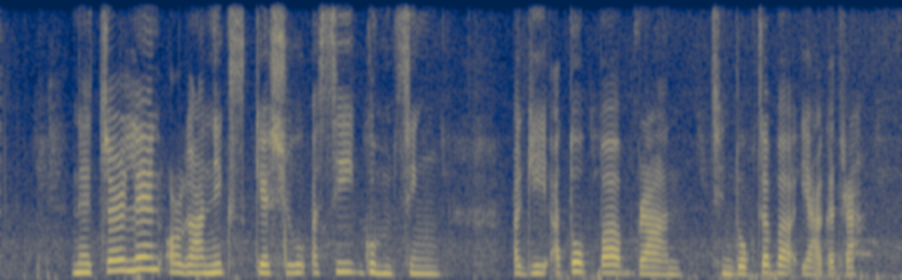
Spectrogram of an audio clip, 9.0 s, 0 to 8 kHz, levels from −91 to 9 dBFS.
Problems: background sounds at intervals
